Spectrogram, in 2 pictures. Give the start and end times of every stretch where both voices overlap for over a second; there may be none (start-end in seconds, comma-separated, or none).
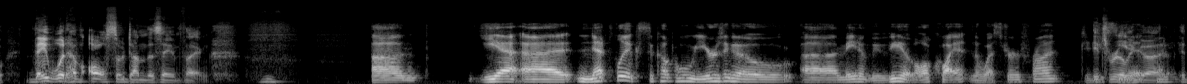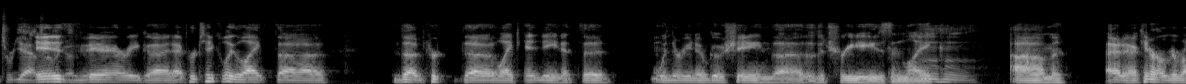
10.9-12.7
